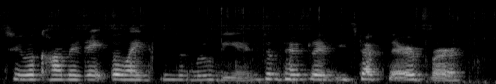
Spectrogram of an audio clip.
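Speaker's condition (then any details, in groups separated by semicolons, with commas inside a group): Cerebral palsy; arm spasms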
